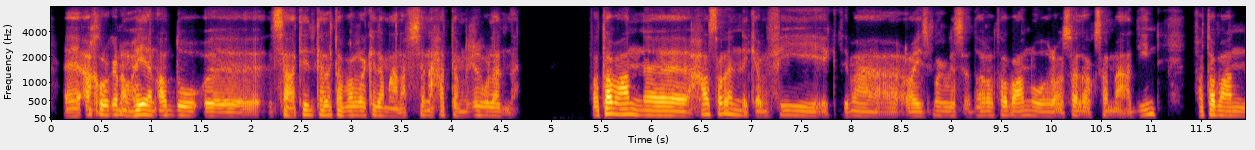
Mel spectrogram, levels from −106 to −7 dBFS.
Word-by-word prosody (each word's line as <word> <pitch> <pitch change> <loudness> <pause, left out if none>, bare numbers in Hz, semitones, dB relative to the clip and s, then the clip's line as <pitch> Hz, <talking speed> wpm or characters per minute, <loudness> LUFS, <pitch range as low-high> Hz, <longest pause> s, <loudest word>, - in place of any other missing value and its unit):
آآ - - 0
أخرج 125 - +3
أنا 135 - +3
وهي 130 0 +7
نقضوا 120 -1 0 0.2
آآ 100 -1 -1
ساعتين، 130 -2 +1
3، 120 -1 -1
برّا 115 0 -1
كده 115 +1 -2
مع 95 - -3
نَفْسنا 95 - -2
حتى - - -5
من 100 0 -12
غير 120 +2 -4
ولادنا، 110 -2 -4 0.8
فطبعًا 140 +1 +6 0.5
حصل 140 0 +1
إن 135 -4 -4
كان - - -6
في 115 -4 -7
إجتماع 105 -1 -7
رئيس 105 0 -3
مجلس 110 -2 -6
إدارة 115 +1 -6
طبعًا 115 +1 0
ورؤساء 105 -1 -2
الأقسام - - -5
قاعدين، 125 +8 -7 0.4
فطبعًا 120 -3 +2
115 Hz, 150 wpm, -25 LUFS, 105-125 Hz, 0.8 s, وهي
